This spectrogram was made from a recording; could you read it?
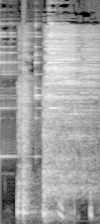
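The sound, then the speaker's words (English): A bell dings twice in quick succession, a bright metallic clang whose ringing overtones hang on for a moment before a few softer knocks close it out. “My bell is limp like that joke.”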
